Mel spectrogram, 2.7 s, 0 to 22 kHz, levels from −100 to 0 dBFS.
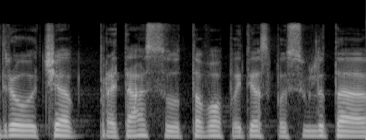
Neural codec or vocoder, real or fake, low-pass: none; real; 10.8 kHz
